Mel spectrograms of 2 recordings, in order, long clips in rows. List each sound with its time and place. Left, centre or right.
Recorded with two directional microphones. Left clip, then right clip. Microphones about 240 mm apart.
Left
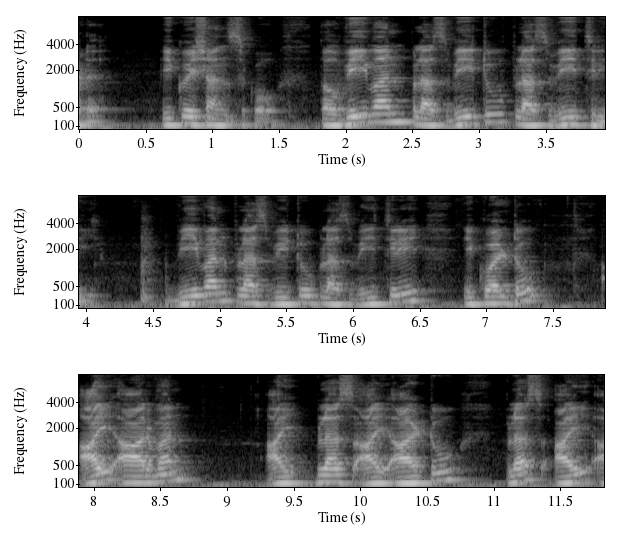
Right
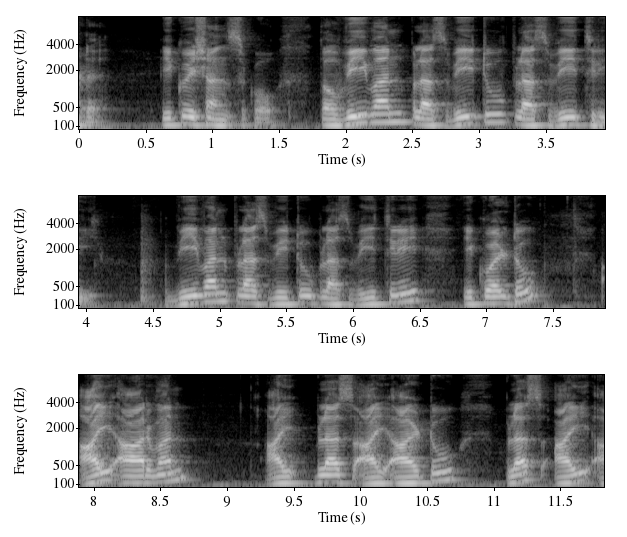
0.6 s speech: right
